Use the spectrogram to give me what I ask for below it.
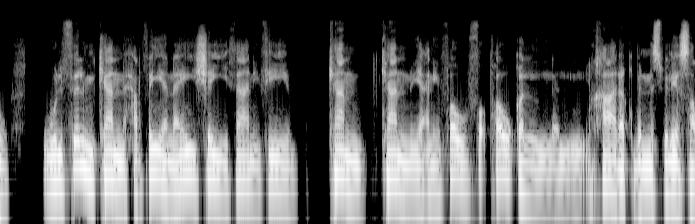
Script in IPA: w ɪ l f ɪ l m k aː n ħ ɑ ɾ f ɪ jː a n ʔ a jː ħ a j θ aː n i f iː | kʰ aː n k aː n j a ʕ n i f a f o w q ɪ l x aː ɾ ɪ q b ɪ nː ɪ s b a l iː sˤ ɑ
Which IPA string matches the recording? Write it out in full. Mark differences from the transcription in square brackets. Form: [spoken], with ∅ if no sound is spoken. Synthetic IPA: w ɪ l f ɪ l m k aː n ħ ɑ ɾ f ɪ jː a n ʔ a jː [ʃ] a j θ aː n i f iː | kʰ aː n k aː n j a ʕ n i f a f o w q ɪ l x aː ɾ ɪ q b ɪ nː ɪ s b a l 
